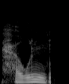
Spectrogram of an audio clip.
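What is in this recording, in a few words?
"h2ulh1t", Proto-Indo-European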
